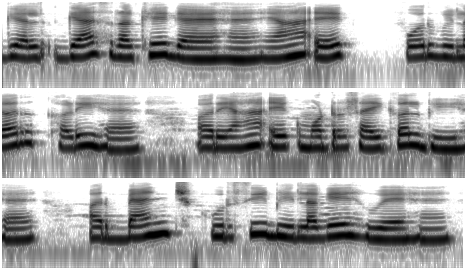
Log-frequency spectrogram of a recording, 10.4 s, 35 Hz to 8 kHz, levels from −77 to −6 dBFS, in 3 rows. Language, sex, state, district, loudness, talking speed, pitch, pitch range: Hindi, female, Jharkhand, Garhwa, -13 LUFS, 135 wpm, 240 Hz, 225-265 Hz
